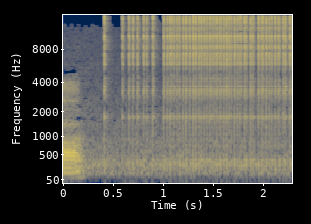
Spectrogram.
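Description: Small-electrode spark gap of a home-built air-cored step-up coil rig firing as a rapid, dense crackle. It sputters with a few scattered snaps, then from about a second in fires steadily and densely, the sound of the gap running hard enough to light a 50 W bulb brightly.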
